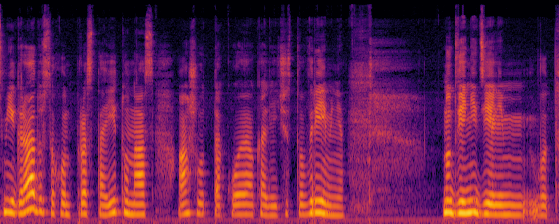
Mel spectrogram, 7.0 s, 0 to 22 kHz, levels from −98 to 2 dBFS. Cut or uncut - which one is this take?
uncut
